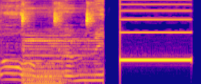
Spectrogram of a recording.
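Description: Background music that cuts off about halfway through, followed by a brief gap and then a loud, steady test-tone beep lasting under a second: the tone that goes with TV colour bars.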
